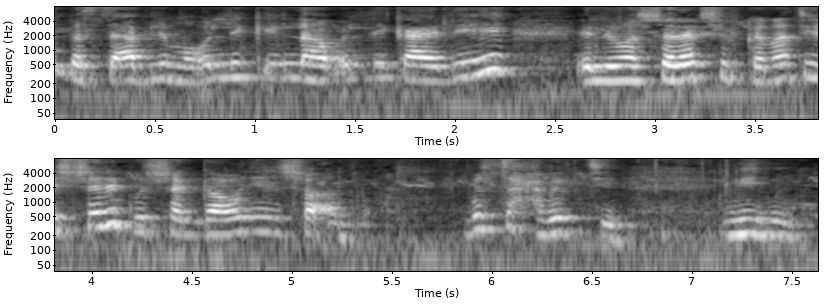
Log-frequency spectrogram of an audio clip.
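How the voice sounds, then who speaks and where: A high-voiced woman with an Egyptian accent hosts a casual how-to vlog on raising poultry. She keeps up a chatty, affectionate patter, putting questions to herself and then answering them, over a faint hiss of background noise. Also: fairly bright tone. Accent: Egyptian Arabic. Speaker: channel host raising poultry.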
